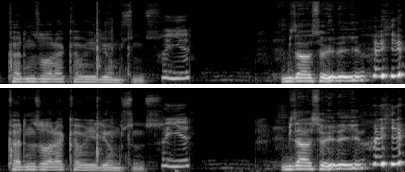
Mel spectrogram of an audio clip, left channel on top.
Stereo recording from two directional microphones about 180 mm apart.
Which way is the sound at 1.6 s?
45° right (ahead or behind).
